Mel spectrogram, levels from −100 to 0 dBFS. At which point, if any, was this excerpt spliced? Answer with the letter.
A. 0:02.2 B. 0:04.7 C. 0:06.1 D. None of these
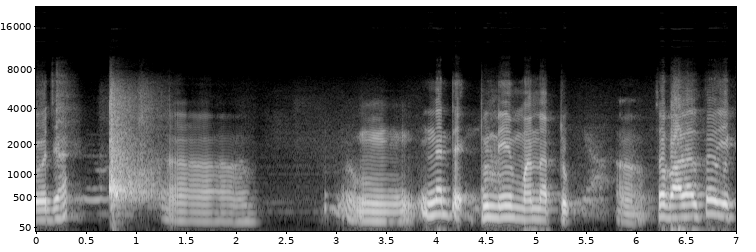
C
